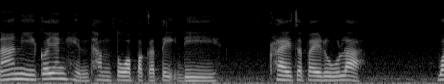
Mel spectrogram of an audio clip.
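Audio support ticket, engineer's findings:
No faults found in this speech audio; nothing to report for the ticket.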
